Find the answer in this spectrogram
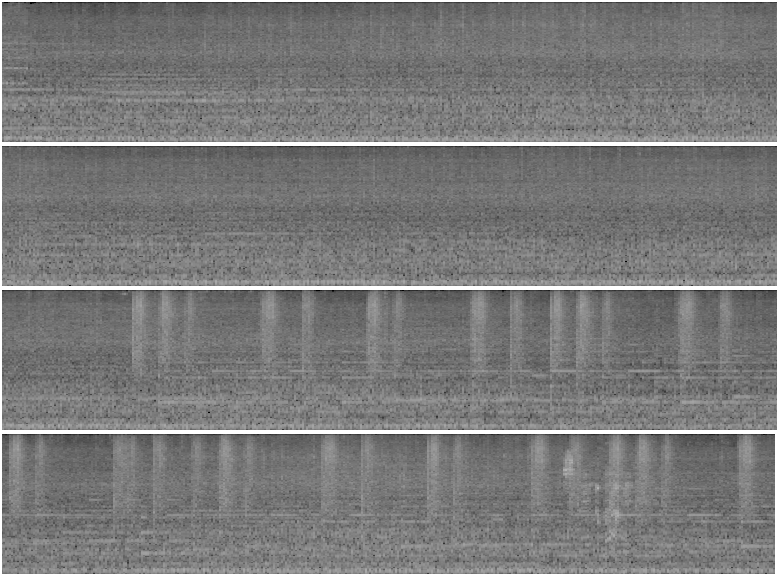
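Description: Background music with sustained tones; a percussive beat joins about halfway through.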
